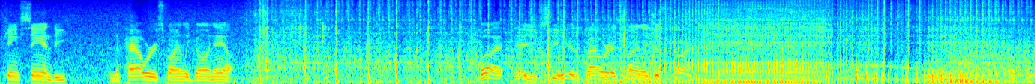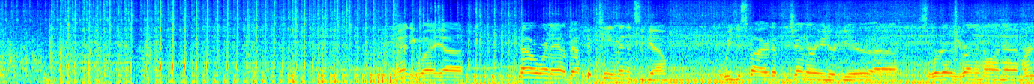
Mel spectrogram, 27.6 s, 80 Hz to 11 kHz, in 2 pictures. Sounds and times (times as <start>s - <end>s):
Speech: 0.0s - 3.2s, 6.4s - 9.3s, 19.0s - 20.0s, 20.7s - 22.7s, 23.4s - 27.5s.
